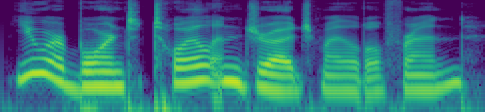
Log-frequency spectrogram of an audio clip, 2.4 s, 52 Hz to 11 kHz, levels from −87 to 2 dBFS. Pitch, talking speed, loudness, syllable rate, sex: 195 Hz, 245 wpm, -16 LUFS, 5.8 syllables/s, female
